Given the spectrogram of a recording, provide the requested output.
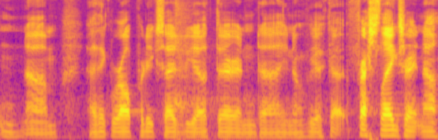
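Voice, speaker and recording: Over light background noise, a man speaks at a very deep, low pitch. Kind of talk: interview answer. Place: hall. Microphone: handheld.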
